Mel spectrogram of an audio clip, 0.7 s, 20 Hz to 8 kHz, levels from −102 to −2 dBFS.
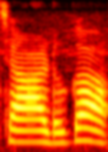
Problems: none marked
